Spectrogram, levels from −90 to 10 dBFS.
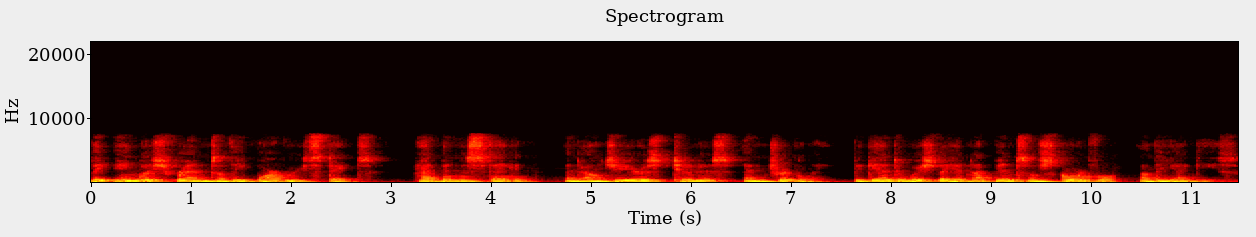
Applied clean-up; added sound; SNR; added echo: neural separator model SepFormer DNS4.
